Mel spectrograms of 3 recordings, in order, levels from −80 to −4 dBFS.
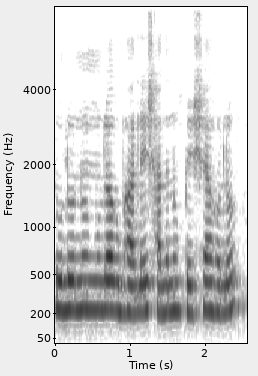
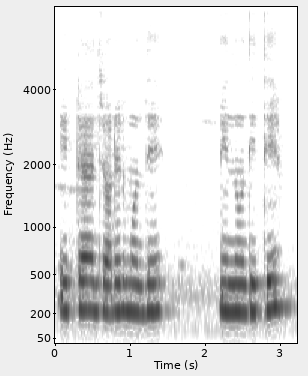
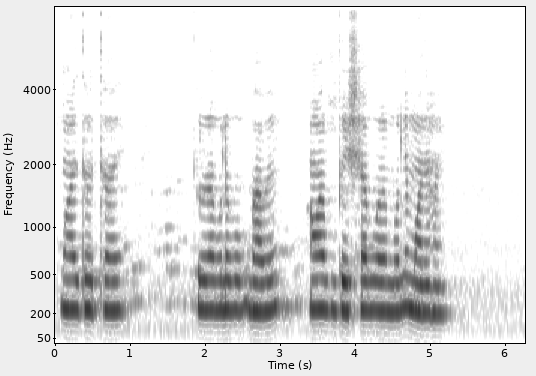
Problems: constant background noise, continuous background conversations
